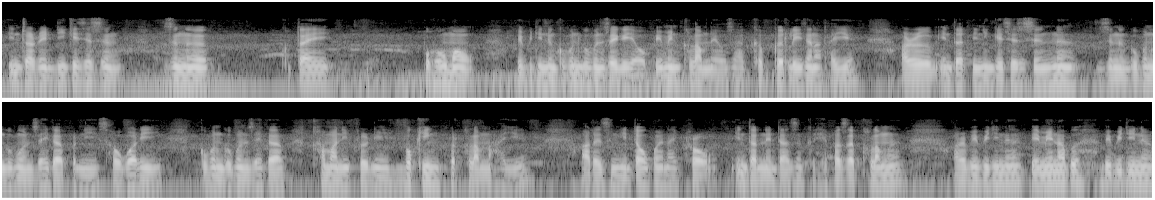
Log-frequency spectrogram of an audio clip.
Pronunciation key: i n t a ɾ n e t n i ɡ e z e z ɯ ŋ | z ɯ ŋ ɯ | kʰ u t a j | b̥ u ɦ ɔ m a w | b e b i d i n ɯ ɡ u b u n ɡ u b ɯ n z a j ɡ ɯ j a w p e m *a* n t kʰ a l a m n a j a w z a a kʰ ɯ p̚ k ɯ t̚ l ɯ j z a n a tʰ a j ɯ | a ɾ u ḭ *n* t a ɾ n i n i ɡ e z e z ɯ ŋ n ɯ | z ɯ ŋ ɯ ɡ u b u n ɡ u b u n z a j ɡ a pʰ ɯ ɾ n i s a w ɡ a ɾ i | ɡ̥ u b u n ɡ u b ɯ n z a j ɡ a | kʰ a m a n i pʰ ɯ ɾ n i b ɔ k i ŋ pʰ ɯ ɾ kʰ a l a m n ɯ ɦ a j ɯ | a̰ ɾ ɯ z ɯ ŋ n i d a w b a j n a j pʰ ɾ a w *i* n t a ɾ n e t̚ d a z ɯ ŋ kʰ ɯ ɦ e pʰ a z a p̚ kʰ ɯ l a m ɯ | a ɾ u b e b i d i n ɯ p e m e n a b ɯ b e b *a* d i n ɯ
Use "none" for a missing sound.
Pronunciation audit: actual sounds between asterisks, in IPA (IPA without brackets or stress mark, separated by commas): e, n, i, i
